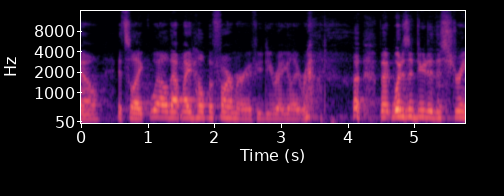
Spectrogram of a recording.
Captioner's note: laugh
